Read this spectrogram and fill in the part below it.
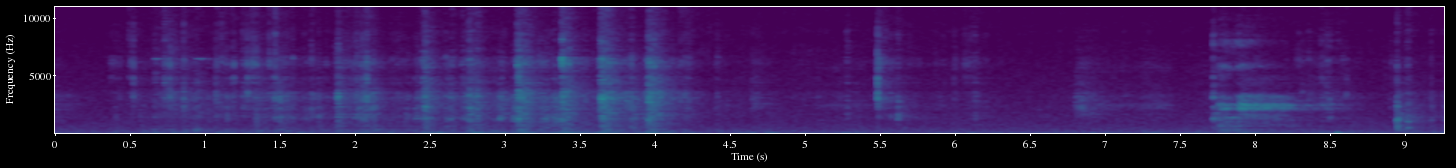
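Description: A metal tool scrapes and clicks against a window frame.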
